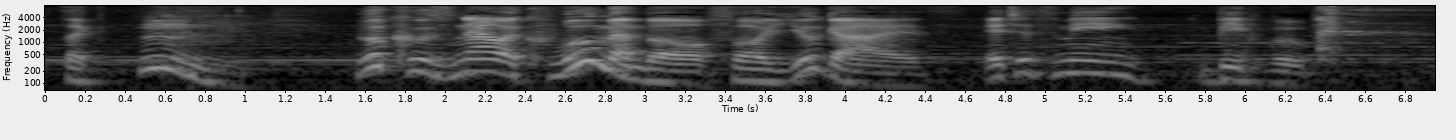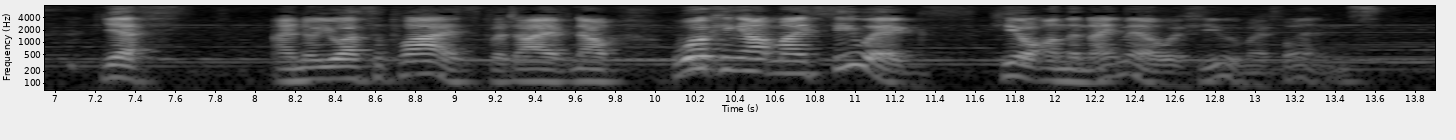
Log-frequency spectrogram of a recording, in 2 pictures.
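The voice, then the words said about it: Character voice with a put-on accent. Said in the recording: “with an accent we didn't like ... I'm sorry, you don't like my accent?”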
